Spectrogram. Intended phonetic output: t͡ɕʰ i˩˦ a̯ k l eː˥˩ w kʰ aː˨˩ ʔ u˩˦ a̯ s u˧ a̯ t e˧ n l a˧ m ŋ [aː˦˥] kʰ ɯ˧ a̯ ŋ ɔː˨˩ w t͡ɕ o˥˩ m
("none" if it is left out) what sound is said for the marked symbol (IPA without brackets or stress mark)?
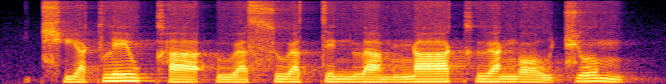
aː˦˥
